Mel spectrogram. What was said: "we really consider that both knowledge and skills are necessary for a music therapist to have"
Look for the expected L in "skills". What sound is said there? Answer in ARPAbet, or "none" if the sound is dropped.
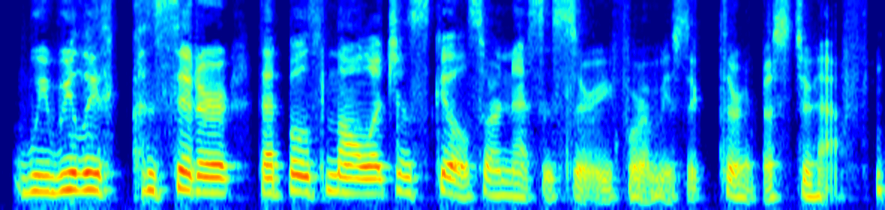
L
